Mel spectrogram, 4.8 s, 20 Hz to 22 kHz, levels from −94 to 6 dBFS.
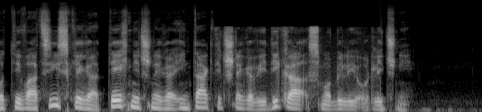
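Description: At 2.14 s the speech turns duller in an instant. Nothing above 9 kHz gets through until 3.80 s, when the full brightness returns. There is no gap at either change, and the loudness stays about the same. A new, faint background noise appears, roughly 35 dB below the speech. This is likely an input switched to a poorer device, a narrower-band microphone with its own noise floor, before the original input came back.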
